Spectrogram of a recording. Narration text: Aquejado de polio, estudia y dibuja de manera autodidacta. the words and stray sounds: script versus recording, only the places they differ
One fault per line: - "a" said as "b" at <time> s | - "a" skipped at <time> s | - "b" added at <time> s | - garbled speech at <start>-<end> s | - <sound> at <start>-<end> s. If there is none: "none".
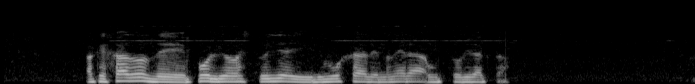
none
